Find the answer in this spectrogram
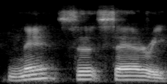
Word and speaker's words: necessary: right the next one it could be with four or three syllables necessary or what you think necessary four syllables what if you try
